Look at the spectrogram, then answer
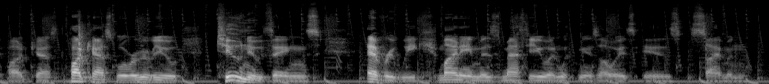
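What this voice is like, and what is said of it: Very deep, low, sick-sounding voice. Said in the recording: “you're in full Barry White mode today. Like, your already low voice has now sunk a further 3 octaves to be real sexy ... that's what happens when I get sick”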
